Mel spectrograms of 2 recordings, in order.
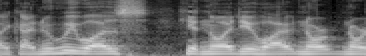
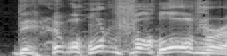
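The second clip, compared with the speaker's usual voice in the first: laughing while quoting, higher and louder; laughing, slowed quote of the coach; laughing through quote; 7 semitones higher, 7 dB louder, slower than usual. Retold or imitated.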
